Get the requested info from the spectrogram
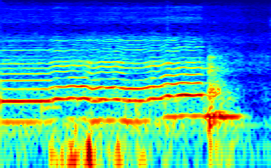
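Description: A woman singing one long held note of a Dao folk song, the pitch lifting slightly just before it stops near the end.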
